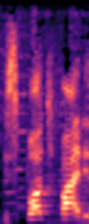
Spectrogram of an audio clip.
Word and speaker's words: Spotify: Nosso podcast ou no nosso espro... Isso, isso. – Spotify, Zezinho, Spotify.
